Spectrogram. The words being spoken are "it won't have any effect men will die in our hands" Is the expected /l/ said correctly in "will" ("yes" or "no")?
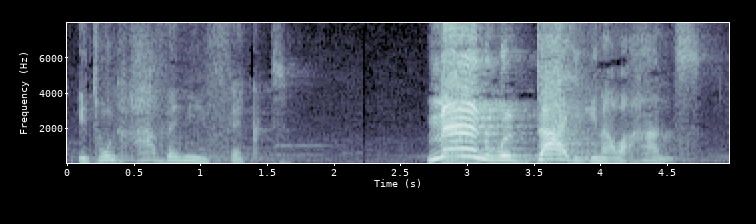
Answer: yes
